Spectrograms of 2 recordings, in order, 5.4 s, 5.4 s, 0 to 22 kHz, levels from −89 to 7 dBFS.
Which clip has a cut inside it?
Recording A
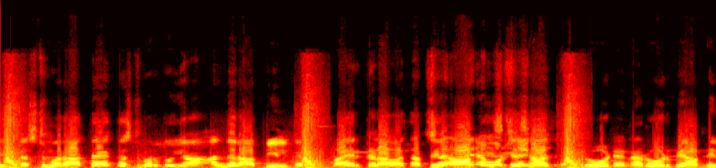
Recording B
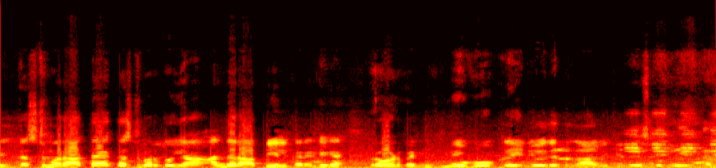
A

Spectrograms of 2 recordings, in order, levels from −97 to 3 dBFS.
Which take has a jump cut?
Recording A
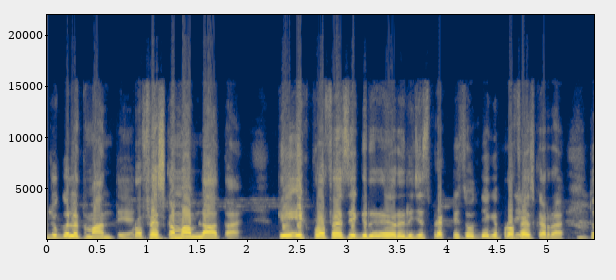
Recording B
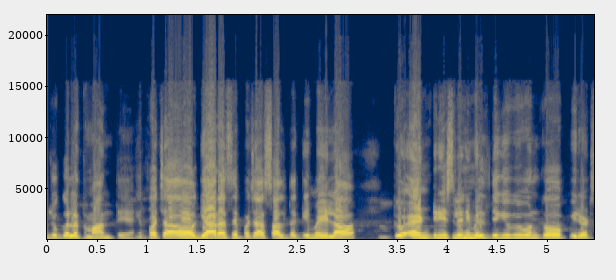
B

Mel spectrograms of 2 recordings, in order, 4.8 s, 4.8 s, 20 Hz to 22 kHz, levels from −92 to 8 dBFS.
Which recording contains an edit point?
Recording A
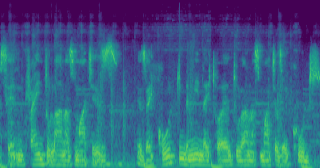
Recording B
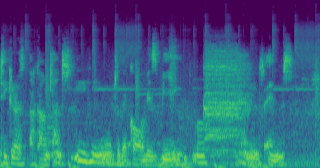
A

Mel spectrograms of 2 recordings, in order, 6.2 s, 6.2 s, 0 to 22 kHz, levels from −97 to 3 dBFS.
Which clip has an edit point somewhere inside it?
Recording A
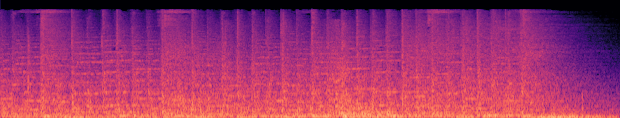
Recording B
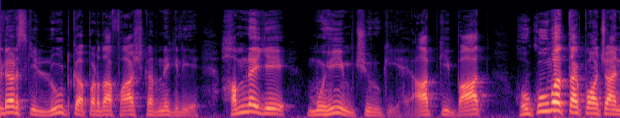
A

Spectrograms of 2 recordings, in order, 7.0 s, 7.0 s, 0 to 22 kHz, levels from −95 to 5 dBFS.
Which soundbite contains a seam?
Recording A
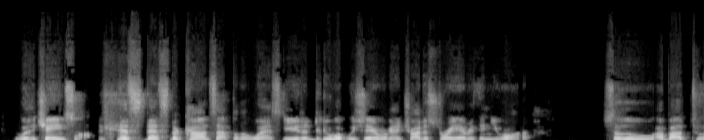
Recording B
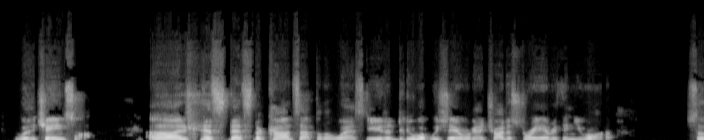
A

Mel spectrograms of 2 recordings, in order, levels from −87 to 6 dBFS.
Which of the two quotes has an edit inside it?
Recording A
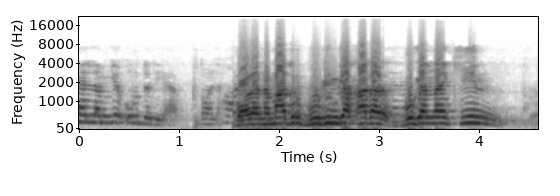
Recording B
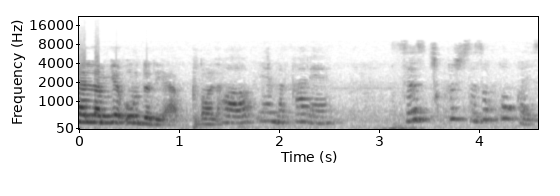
A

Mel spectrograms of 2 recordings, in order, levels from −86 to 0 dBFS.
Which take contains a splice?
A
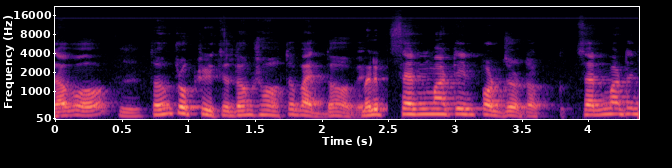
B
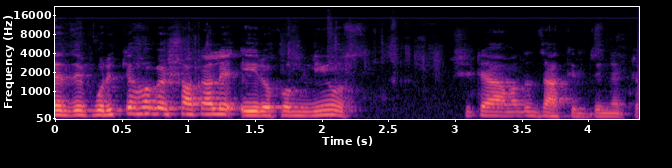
A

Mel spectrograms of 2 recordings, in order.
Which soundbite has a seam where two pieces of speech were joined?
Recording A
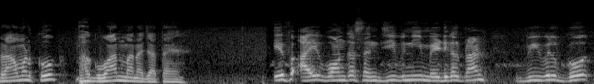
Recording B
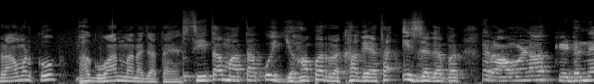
B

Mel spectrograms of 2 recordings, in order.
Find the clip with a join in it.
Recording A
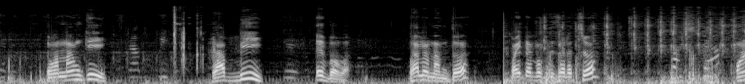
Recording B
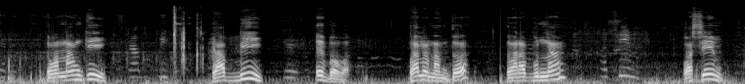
A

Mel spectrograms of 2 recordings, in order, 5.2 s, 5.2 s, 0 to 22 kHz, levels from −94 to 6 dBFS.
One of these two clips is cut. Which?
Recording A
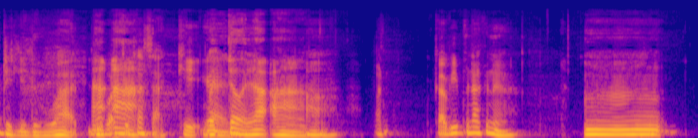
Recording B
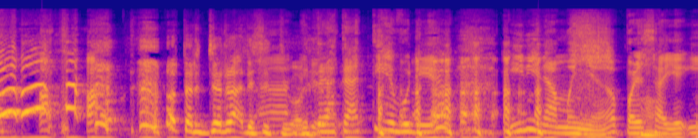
B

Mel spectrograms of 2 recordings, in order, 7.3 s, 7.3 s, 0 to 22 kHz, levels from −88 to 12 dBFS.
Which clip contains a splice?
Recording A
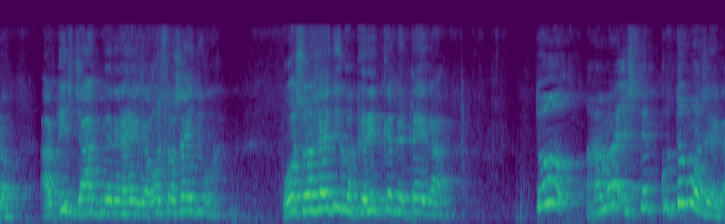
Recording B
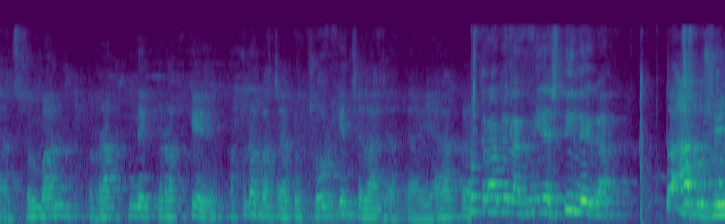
B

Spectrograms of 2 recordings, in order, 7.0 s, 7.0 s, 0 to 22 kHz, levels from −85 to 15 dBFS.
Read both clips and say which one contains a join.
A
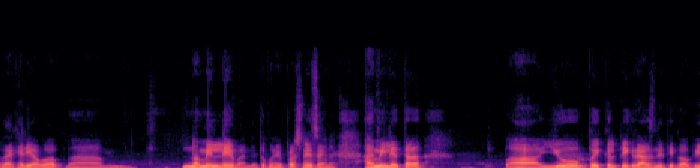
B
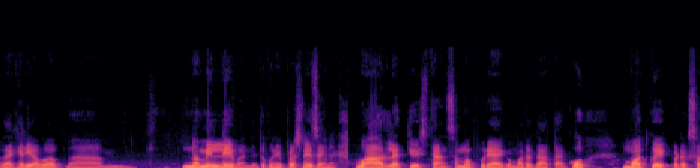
B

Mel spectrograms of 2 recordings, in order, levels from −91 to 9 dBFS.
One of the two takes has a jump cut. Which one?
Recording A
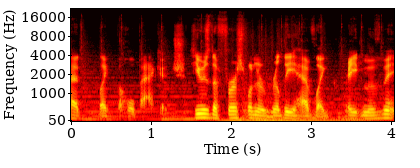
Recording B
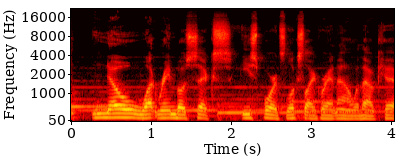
A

